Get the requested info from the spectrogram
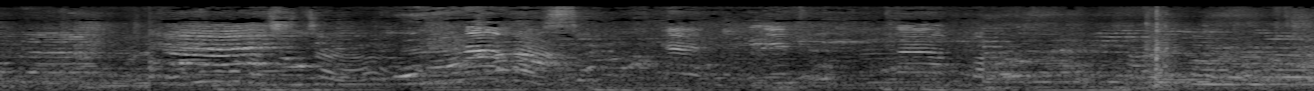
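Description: Children's voices: chatter and high-pitched, excited calls from kids in the room, rising and falling in pitch.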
